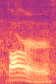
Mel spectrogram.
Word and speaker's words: Favre: He says Favre, which makes no sense based on the way it's spelled.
